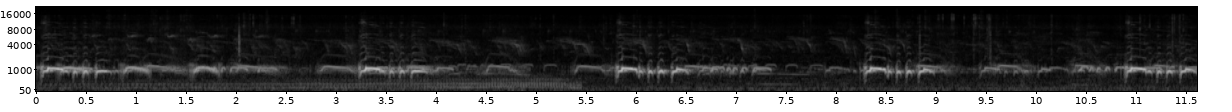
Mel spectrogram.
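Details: Local zebra dove with a big voice, used as a lure to make other doves sing sooner, repeats bouncy trilled cooing phrases roughly every two to three seconds, with a low hum early on.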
